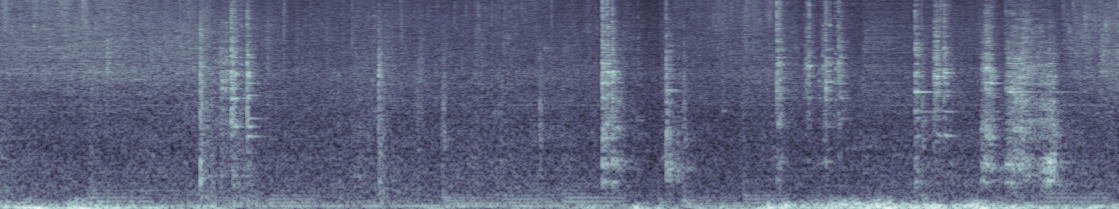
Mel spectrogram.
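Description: Hamburger steak patties sizzling in a cast iron pan, with a metal spatula scraping against the pan several times as the patties are lifted out. A low rumble underneath grows louder in the second half.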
